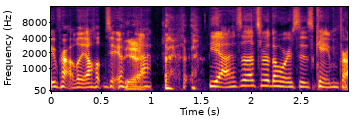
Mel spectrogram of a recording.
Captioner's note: laughing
